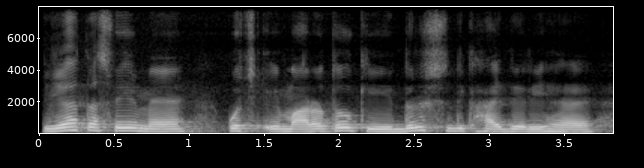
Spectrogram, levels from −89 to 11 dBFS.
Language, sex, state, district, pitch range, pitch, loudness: Hindi, male, Jharkhand, Garhwa, 140-175 Hz, 145 Hz, -15 LUFS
